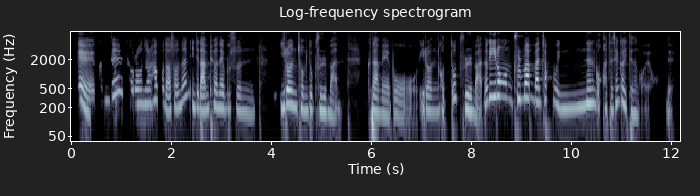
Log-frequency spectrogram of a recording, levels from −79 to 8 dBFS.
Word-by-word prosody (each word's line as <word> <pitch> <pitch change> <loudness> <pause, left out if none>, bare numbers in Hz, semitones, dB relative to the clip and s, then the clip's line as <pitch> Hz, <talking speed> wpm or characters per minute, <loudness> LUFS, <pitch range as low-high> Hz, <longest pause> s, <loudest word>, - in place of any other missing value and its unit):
예. 180 - +5 0.2
근데 285 +6 -2 0.3
결혼을 235 0 -3
하고 280 -1 -2
나서는 200 - -2
인제 200 -2 -2
남편의 195 +3 +3
무슨 170 -5 -10 0.5
이런 225 +1 +5
점도 185 -2 -3
불만, 165 -6 -4 0.5
그다음에 150 -5 -1
뭐 140 -5 -9 0.2
이런 175 -4 -4
것도 170 - -5
불만, 180 -4 0
아니 330 +8 +4
이런 335 -4 +4
불만만 305 -3 +5
찾고 275 -3 -3
있는 205 +5 -1
것 215 -2 -4
같은 180 0 -7
생각이 250 +3 -1
드는 150 -6 -8
거예요. - - -19 0.3
네. - - -16
200 Hz, 285 characters per minute, -24 LUFS, 175-260 Hz, 0.5 s, 예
